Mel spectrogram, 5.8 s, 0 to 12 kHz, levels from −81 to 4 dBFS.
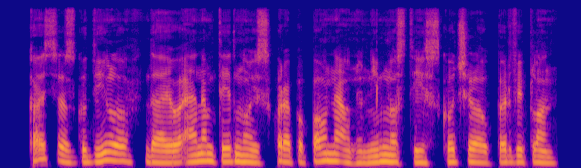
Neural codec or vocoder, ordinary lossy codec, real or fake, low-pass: vocoder, 22.05 kHz, 80 mel bands, Vocos; none; fake; 9.9 kHz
